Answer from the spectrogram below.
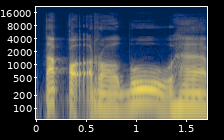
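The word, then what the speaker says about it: تقربوها: Nah, maka ini huruf qaf sukun, dipantulkan cara bacanya taqo, mantul seperti itu. Dan dia tergolong kepada qalqalah kecil, qalqalah sughra. Nah, karena dia berada di tengah bacaan atau di tengah kalimat seperti itu. Taqrabuha mantul, taqrabuha.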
